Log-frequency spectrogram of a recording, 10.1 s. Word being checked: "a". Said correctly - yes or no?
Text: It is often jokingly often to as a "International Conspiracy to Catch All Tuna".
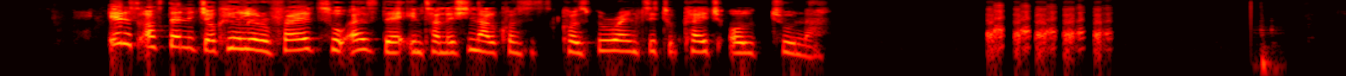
no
